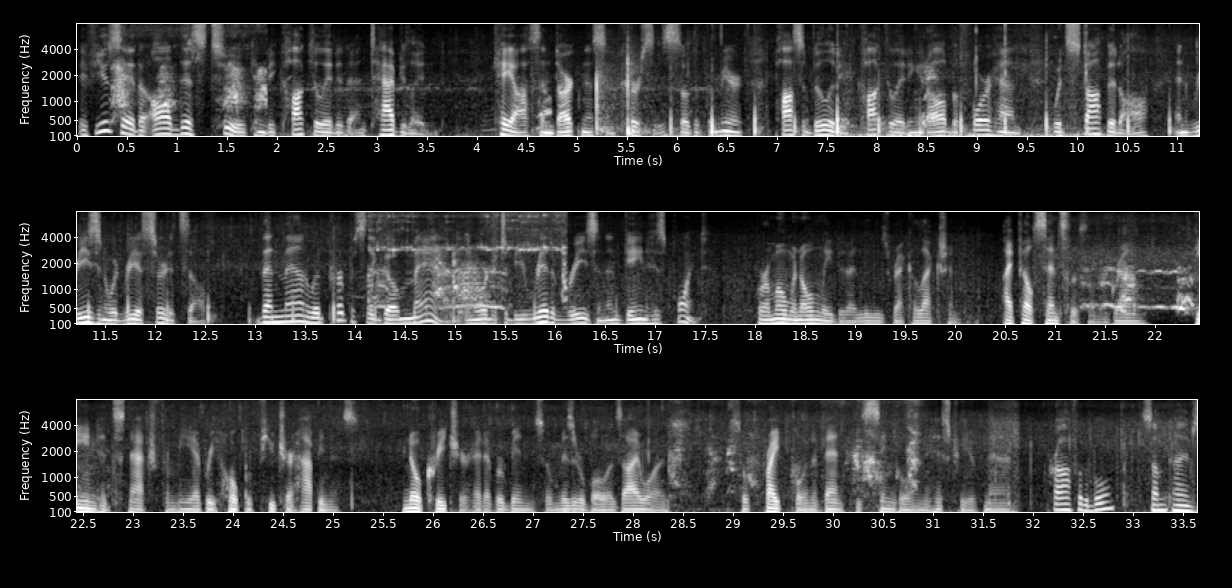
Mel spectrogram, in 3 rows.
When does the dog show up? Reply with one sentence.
The dog can be heard from 0.3 to 1.9 s, from 7.6 to 10.5 s, from 14.1 to 16.1 s, from 21.2 to 22.8 s and from 28.4 to 30.9 s.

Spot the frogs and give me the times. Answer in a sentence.
The frogs can't be heard in this clip.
